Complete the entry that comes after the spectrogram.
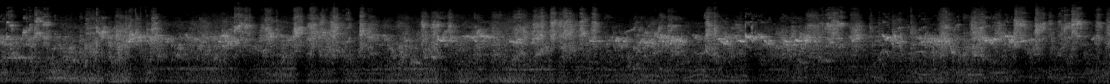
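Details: Lovebirds at Bannerghatta Zoo, Bangalore, chatter loudly and constantly, a harsh, high-pitched flock din of clipped squawks in waves, over a faint low mechanical hum.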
